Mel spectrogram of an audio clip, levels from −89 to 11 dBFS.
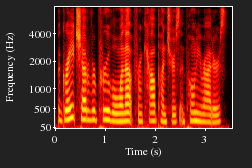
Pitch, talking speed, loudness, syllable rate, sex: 205 Hz, 205 wpm, -20 LUFS, 5.3 syllables/s, female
